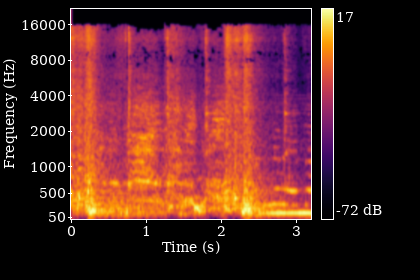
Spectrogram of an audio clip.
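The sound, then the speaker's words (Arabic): A large crowd at a mass protest march through the streets of Manchester, Britain, chants in unison slogans of freedom for Palestine, loud rhythmic shouts rising and falling in bursts, with a steady low hum underneath and no single voice standing out. “وفي مدينة مانشستر البريطانية خرجت تظاهرة حاشدة جابت شوارع المدينة، رفعت هتافات الحرية لفلسطين وفلسطين من البحر إلى النهر”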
